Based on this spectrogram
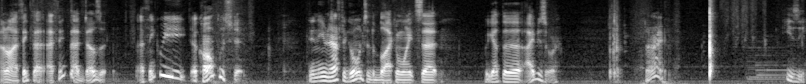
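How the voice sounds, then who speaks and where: A man mumbles at a fairly quick pace, with long pauses that come often. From Canada. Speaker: streamer opening trading card packs. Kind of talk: live stream chat. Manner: mumbling; animated.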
